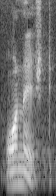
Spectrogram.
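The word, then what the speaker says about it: honest: একটা আছে অ্যান অনেস্ট, এখানে দেখেন অনেস্ট আমরা কি উচ্চারণ করতেছি, অনেস্ট, এইচের উচ্চারণ কিন্তু এখানে উজ্জ আছে, এইচের উচ্চারণ কিন্তু উজ্জ আছে, অনেস্ট, এখানে কিন্তু অনেস্ট আমরা বলতেছি, হনেস্ট কিন্তু বলতেছি না, বলতেছি অনেস্ট।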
